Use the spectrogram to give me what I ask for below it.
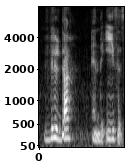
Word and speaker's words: Wilde: It's German, and they pronounce W's as a V, so it's Wilde, and the E's is a, so it's Wilde.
